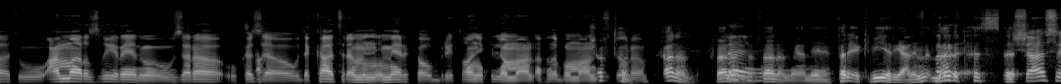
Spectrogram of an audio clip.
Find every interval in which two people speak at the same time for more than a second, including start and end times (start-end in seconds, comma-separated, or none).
none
